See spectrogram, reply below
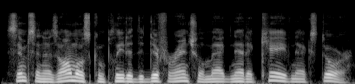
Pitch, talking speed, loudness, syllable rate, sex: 135 Hz, 170 wpm, -16 LUFS, 5.5 syllables/s, male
